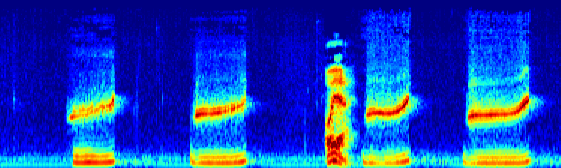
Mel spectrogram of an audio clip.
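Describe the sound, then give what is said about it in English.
A person mimics a duck's whistling call with their mouth: four evenly spaced, drawn-out reedy whistles, close and fairly loud, with a short spoken exclamation slipped in before the third. “Yeah, so there's all kinds of different whistles and noises and whatever all these ducks make.”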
